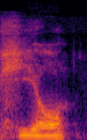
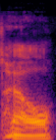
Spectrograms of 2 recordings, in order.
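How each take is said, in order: First: The vowel sounds like the one in 'feel'. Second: The vowel sounds like the one in 'bell'. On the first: The speaker calls it wrong. "or Heel" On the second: The speaker calls it right. "definitely pronounced Hell"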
